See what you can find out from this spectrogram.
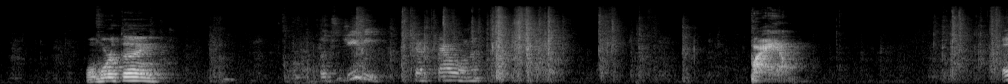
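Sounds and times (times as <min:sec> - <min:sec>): plastic snack bag crinkling: 0:02.8 - 0:07.4, 0:08.3 - 0:10.0.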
